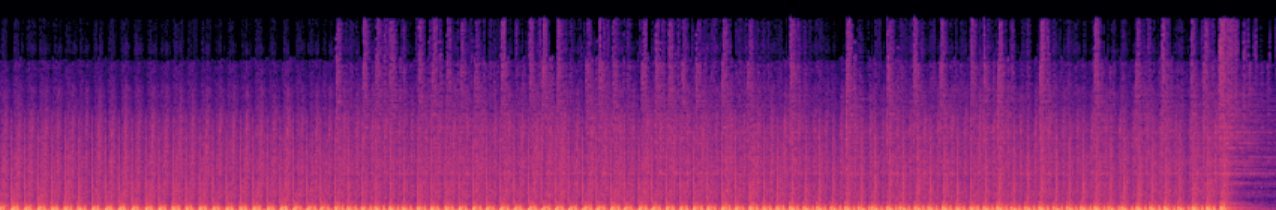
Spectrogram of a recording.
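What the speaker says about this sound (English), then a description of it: "And so it'll create a gravity blast beat" A gravity blast beat rolled across two snare drums, an extremely fast, even machine-like stream of loud close hits lasting about twelve seconds before stopping abruptly.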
